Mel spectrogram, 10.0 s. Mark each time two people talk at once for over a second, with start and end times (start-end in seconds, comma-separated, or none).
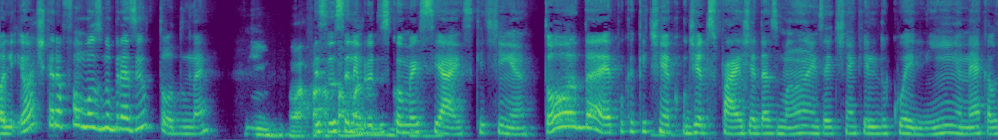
3.1-4.5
